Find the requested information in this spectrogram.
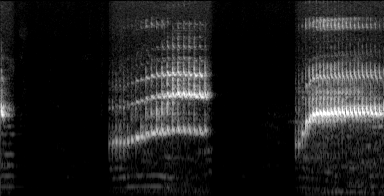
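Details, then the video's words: Song of a Javan pied starling copying a motorbike starter, heard as rough, rattling engine-like whirs: the end of one burst, then two one-second bursts that rise in pitch, the final one louder and brighter. "JALAK SUREN KICAU SUARA STATER MOTOR"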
